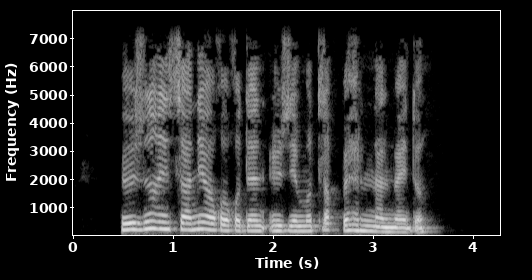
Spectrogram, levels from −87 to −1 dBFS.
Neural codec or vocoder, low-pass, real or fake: none; 7.2 kHz; real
